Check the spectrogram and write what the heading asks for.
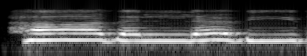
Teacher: دال کو ہم نے لام کے ساتھ ملا دینا ہے، حمزہ الوصل ہمارا ڈراپ ہو جائے گا. ھذا الذی، دال کو باری کو نرمی سے ادا کرنا ہے، یا مد آ گیا تو الف کے برابر لمبا کرنا ہے.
